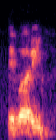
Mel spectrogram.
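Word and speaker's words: דברים: So suppose we make a plural of it, it becomes Devarim. devarim. The first syllable R sound is reduced.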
